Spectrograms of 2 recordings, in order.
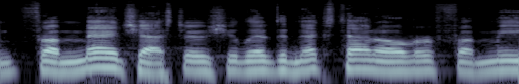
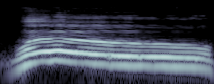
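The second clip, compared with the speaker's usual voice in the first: loud, higher, long-held stop call; alarmed whoa; 6 semitones higher, 8 dB louder than usual. Retold or imitated. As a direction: halt him with a big mock-shocked cry. Son halting dad's sex talk.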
